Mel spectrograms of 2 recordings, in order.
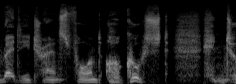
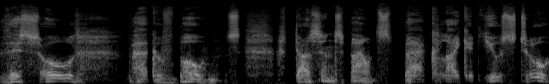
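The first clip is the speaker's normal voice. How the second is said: usual speaking voice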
